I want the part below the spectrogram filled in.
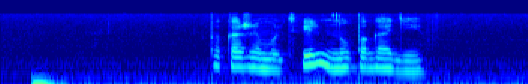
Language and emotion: Russian, neutral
